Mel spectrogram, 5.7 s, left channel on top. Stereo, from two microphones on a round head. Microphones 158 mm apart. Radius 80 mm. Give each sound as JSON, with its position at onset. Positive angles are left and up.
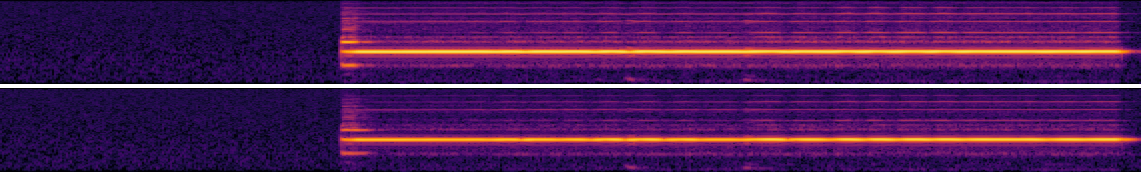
{"t": 1.7, "sound": "a flute", "side_deg": 35, "distance_m": 1.0}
